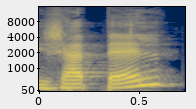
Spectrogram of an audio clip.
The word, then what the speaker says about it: j'appelle: vous faites bien attention, la prononciation est pas la même, c'est j'appelle, nous appelons. Tu appelles, vous appelez.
